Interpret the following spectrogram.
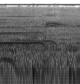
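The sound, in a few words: football game crowd cheering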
